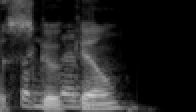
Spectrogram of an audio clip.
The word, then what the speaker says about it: Schuylkill: Literally all I'm thinking about is this river in Pennsylvania that's named, spelled one way, but pronounced a very different way. It's like Skull. – Oh, Schuylkill? – Yeah, that's all that's coming to mind.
